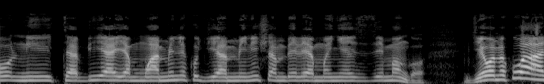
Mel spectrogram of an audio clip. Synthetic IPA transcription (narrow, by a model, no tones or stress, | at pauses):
nitaɓiajamuaminikuʄiaminiʃambɛlɛjamwɛɲɛzimuŋɡɔ̰ | ʄɛwamɛkuwa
